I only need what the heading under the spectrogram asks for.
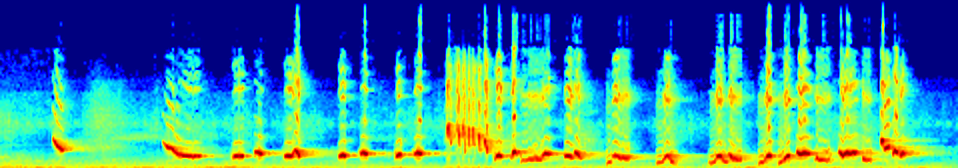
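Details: Energetic ngekek-style white-rumped shama song opening with separate downslurred whistles, then quickening into a rapid stream of sharp chips, rising whistles and rattled notes over a soft background hum.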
